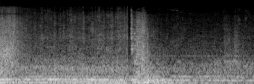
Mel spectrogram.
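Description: A vehicle engine rumbles and then cuts out.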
